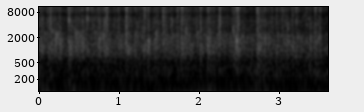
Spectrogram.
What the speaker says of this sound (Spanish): les pido que lo recibamos con un fuerte aplauso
